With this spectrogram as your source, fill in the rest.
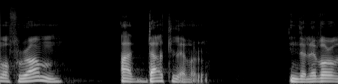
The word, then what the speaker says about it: Ram: And Ram is very simple, Ra-ma, 2 syllables.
